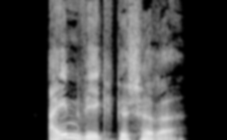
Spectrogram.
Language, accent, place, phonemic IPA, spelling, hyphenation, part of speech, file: German, Germany, Berlin, /ˈaɪ̯nveːkɡəˌʃɪʁə/, Einweggeschirre, Ein‧weg‧ge‧schir‧re, noun, De-Einweggeschirre.ogg
- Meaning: nominative/accusative/genitive plural of Einweggeschirr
